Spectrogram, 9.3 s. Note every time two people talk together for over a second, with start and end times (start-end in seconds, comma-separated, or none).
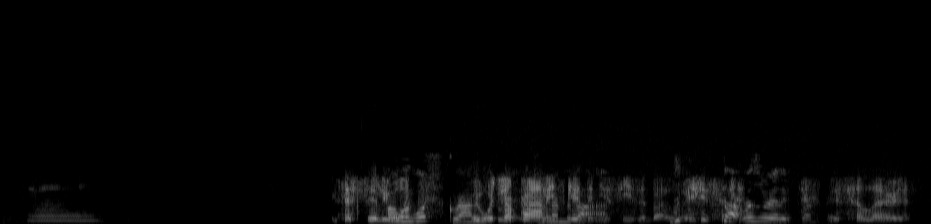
4.6-6.1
